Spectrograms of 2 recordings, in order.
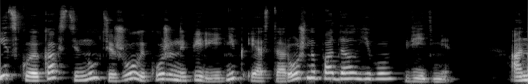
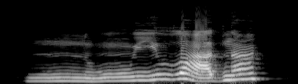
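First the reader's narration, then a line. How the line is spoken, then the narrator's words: Stammering. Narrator (Russian): заикаясь, выговорила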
